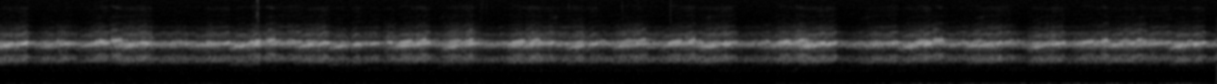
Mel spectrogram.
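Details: Live spring recording of frogs in a wetland behind a house, unlooped: an unbroken wall of overlapping trilled croaks with gentle rises and dips in loudness, no voices or other noise.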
